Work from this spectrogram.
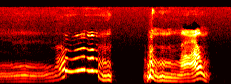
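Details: Pet dog's talking-style moans while asking for treats: a long steady whine that swoops upward into a higher held note, then a second arching yowl rising and falling, rich with harmonics, in a quiet room.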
